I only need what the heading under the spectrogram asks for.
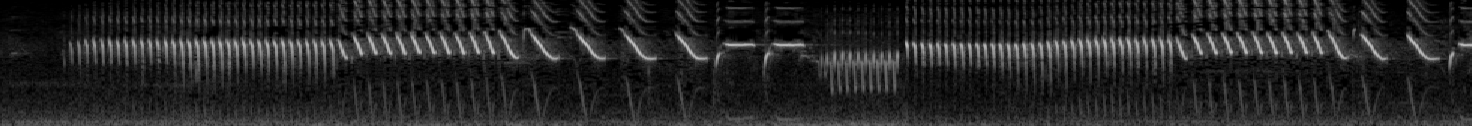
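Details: Long canary song opening with a dense rapid trill, shifting into faster repeated falling notes and brief low buzzy rolls, then returning to another sustained high trill.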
